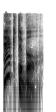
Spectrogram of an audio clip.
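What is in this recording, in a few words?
"actable", British English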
